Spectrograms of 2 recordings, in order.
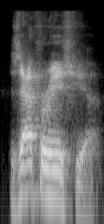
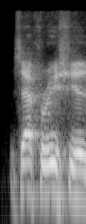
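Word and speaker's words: Zaporizhzhia: Now, Sandra asked about the nuclear power plant in the Ukraine, in Ukraine, sorry, not the Ukraine, Zaporizhia. I even learned how to pronounce it. Zaporizhia is really close to the Russian side of Ukraine, and the Russians took it over.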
